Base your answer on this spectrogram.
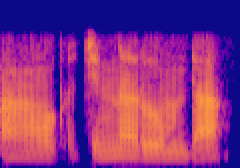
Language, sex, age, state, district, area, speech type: Telugu, male, 18-30, Andhra Pradesh, Chittoor, rural, conversation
